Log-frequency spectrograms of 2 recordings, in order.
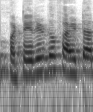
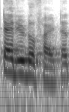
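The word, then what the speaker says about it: Pteridophyta: जैसे ये वर्ड है तो इसको पटेरिडोफाइटा ना बोल के ये होता है टेरिडोफाइटा। तो टेरिडोफाइटा क्यों होता है? इसमें पी क्यों साइलेंट है?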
